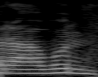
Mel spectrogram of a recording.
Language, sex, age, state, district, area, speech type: Kashmiri, male, 18-30, Jammu and Kashmir, Kulgam, urban, read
